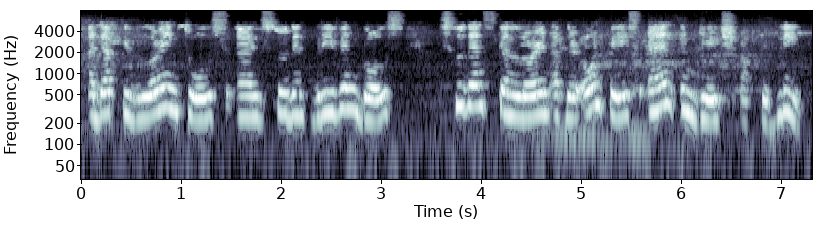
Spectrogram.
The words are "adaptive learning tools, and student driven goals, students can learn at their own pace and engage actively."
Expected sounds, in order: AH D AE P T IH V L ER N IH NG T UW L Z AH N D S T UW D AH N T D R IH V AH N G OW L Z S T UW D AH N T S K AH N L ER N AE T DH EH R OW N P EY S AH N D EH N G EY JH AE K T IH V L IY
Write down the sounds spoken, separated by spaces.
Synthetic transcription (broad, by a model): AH D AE P T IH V L ER N IH NG T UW L S AH N D S T UW D AH N T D R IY V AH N G OW L S T UW D AH N T S K AH N L ER N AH T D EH R OW N P EY S AH N D EH N G EY JH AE K T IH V L IY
